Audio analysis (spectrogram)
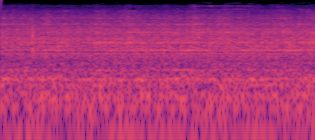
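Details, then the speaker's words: Perlick bar refrigeration unit after TXV replacement, system recharged and running, temperature coming down: steady even compressor hum with low rumble, no knocks or rattles, normal. "All right, I got the system all charged up. It's running. We're coming down in temp."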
